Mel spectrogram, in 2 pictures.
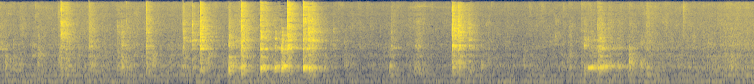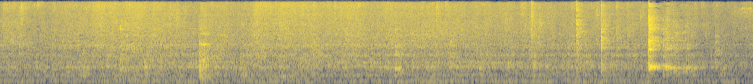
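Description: Boiled, blended green chili paste frying in hot oil in a small saucepan, sizzling steadily through the middle, while a stirring utensil clinks, knocks and scrapes against the pan. The sharp knocks cluster in the first few seconds and come again near the end.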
